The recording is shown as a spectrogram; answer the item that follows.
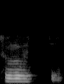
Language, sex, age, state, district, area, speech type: Bengali, male, 18-30, West Bengal, South 24 Parganas, rural, conversation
